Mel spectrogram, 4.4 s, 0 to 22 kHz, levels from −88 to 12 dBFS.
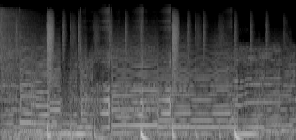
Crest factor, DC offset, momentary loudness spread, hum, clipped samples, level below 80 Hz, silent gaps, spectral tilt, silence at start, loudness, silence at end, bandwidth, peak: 20 dB; under 0.1%; 8 LU; none; under 0.1%; -36 dBFS; none; -5.5 dB/octave; 0 s; -26 LUFS; 0 s; 17.5 kHz; -6 dBFS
